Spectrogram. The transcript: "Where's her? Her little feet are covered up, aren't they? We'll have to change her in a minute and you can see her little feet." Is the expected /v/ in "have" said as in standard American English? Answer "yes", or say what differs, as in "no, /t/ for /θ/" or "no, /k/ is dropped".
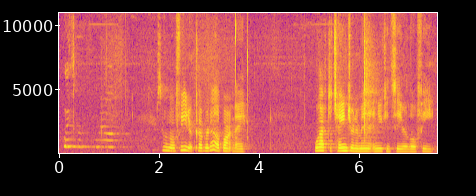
no, /f/ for /v/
